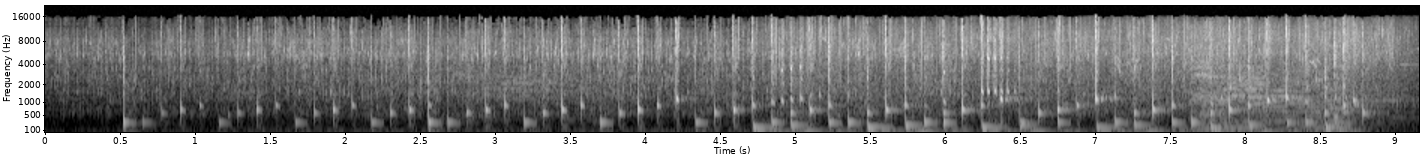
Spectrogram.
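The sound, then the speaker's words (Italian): Water from mountain streams in Courmayeur gurgles and bubbles steadily, flowing over rocks, with a quick run of splashy pops that gets fuller and busier toward the end. No voices. “composta dal vento che fischia tra i rami, dal gorgoglio dei ruscelli, dai muggiti delle mucche negli arpeggi in quota, che si combinano con i suoni percussivi dei picchi e dei campanacci delle capre.”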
